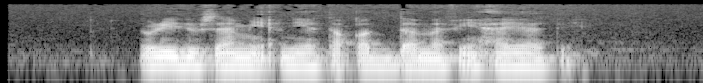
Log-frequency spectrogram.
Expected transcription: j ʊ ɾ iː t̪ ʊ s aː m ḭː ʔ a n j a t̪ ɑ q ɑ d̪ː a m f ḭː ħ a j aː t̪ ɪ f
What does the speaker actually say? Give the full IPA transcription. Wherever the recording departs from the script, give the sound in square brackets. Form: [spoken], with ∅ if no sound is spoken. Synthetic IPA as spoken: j ʊ ɾ iː [d̪] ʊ s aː m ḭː ʔ a n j a t̪ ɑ q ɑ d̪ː a m f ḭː ħ a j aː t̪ ɪ [h]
